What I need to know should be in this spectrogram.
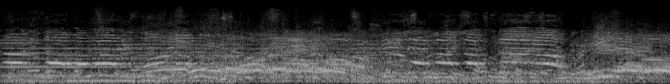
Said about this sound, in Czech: Nakon privođenja Dragičevića na Trgu Krajine okupila se manja grupa građana kako bi Davoru Dragičeviću, kako su uzvikivali, pružili podršku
